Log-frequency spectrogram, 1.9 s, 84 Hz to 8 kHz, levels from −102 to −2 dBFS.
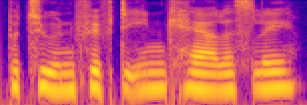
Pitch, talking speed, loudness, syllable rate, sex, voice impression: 170 Hz, 95 wpm, -16 LUFS, 4.5 syllables/s, female, feminine, middle-aged, tensed, powerful, bright, raspy, friendly, slightly reassuring, elegant, lively, slightly strict, sharp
